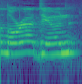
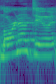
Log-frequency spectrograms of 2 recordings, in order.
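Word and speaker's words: Lorna Doone: And last but not least, we have the Laura Dune, is that how you say it? Yeah, Lorna Dune Shortbread Cookies.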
